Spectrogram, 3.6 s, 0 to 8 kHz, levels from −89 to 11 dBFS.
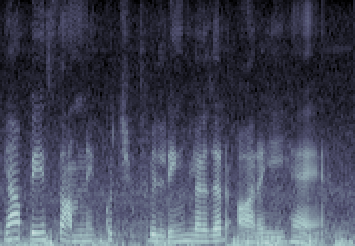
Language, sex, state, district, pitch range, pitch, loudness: Hindi, female, Haryana, Jhajjar, 185-230 Hz, 195 Hz, -15 LUFS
